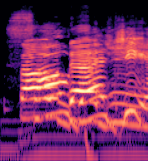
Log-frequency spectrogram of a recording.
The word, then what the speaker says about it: Saudade: ada dari Saudaji ya pronunciation-nya.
